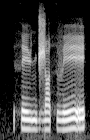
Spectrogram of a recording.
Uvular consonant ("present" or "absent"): absent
